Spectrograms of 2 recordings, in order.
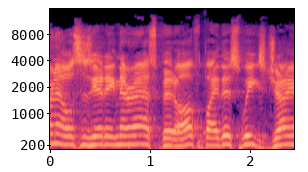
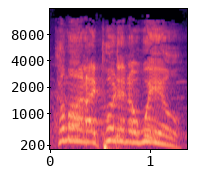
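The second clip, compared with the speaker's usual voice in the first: chasing shout; 5 semitones higher, 4 dB quieter than usual. Acted. Chasing the gerbil.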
